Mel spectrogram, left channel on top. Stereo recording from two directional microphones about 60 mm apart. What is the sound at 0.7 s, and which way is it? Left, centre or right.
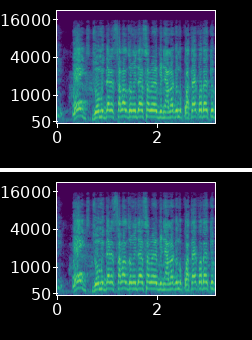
A man's voice, right.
